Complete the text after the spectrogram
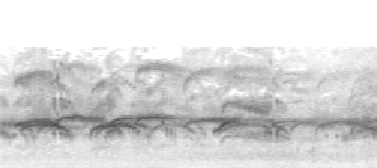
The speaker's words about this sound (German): Es sind Mauersegler, kleine Vögel, die sehen so ein bisschen aus wie Schwalben.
